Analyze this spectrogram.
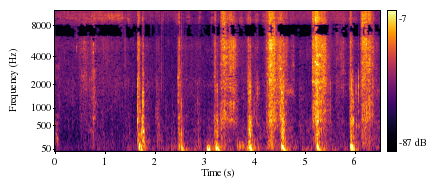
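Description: Dull, irregular thuds of earth being packed and rammed into a hand brick mould with a heavy wooden pole, roughly one to two a second, starting about a second and a half in.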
